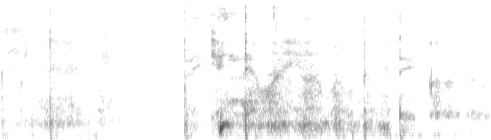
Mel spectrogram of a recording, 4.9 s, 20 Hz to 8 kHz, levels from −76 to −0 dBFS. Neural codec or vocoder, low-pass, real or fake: none; 7.2 kHz; real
